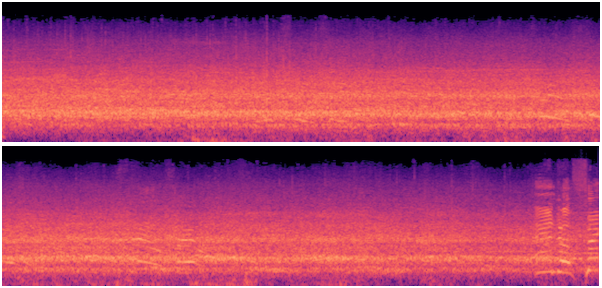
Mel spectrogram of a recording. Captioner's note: crowd cheering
